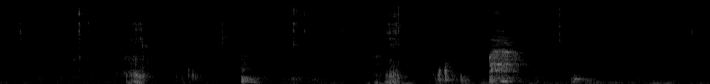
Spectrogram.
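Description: A person chewing and eating a mouthful of rice and pork belly, with irregular wet chewing and smacking sounds and a few light clicks of a metal spoon on the plate; the loudest bite comes about five seconds in.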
